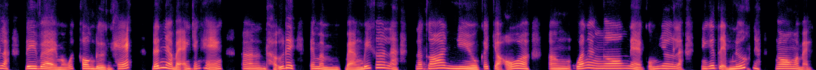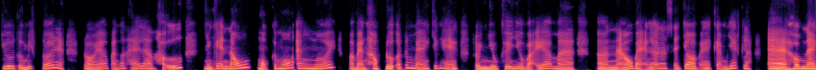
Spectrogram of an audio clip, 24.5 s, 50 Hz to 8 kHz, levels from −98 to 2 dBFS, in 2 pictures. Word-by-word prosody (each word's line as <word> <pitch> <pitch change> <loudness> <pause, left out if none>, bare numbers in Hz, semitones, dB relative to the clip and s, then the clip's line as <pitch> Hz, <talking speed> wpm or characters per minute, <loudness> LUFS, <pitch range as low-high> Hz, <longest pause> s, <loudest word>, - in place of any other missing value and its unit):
là 260 -4 0 0.3
đi 250 +1 +6
về 205 -6 +4
một 170 -1 -2
cái 220 - -5
con 225 -3 +5
đường 195 -4 +3
khác, 250 +8 +2 0.3
đến 265 +7 +4
nhà 280 -7 +4
bạn 200 +1 +1
chẳng 215 +3 -4
hạn. 200 -3 +1 0.3
Ờ, 215 -2 -1 0.3
thử 220 - 0
đi, 300 +2 +3 0.3
để 220 - -1
mà 220 -2 +2 0.3
bạn 170 +4 0
biết 255 +8 +2
á 335 0 +2
là 260 - -3 0.3
nó 230 +1 -2
có 265 +4 +3
nhiều 230 -8 +4
cái 230 +3 -3
chỗ, 250 - 0
ơ, 260 -4 +4 0.3
ờ, 205 0 -1 0.3
quán 245 +6 +3
ăn 285 -4 -1
ngon 270 +1 +1
nè, 195 -8 0
cũng 215 - -4
như 260 0 -1
là 205 -5 -3 0.3
những 220 +1 -3
cái 285 +2 +2
tiệm 200 -7 +2
nước 270 +10 +4
nè 270 - -3 0.3
ngon 240 0 +3
mà 220 - 0
bạn 185 -1 -5
chưa 255 0 +2
từng 210 -6 -1
biết 220 - 0
tới 255 +6 0
nè. 310 -5 0 0.3
Rồi 185 -4 -1
á, 265 +6 -3
bạn 210 - -7
có 280 - -4
thể 195 +6 -4
là 250 -6 -2
thử 300 +7 +1 0.3
những 200 -2 +1
cái 275 +6 0
nấu 265 +10 +3
một 200 -5 +1
cái 240 - -3
món 245 +3 +2
ăn 245 -4 +1
mới 265 +11 +1 0.2
mà 200 - 0
bạn 165 0 +1
học 210 -3 +1
được 220 -3 +5
ở - - -2
trên 310 -1 +1
mạng 215 -5 0
chẳng 255 +4 -5
hạn. 190 +1 -1 0.3
Rồi 195 0 +2
nhiều 180 -3 +2
khi 225 -2 +2
như 220 -1 +1
vậy 185 -3 -2
á 245 +3 0
mà, 180 -8 -1 0.3
à, 185 -3 +1
não 180 +6 +2
bạn 235 -7 -2
á 225 +4 -1
nó 260 +1 -3
sẽ - - -5
cho 230 -3 +4
bạn 210 - -8
cái 200 +3 -2
cảm 185 - -3
giác 290 +5 -2
là, 260 -3 -1 0.2
à, 205 -4 +6
hôm 220 0 +6
nay 220 -2 +6
230 Hz, 235 wpm, -21 LUFS, 200-260 Hz, 0.3 s, đi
